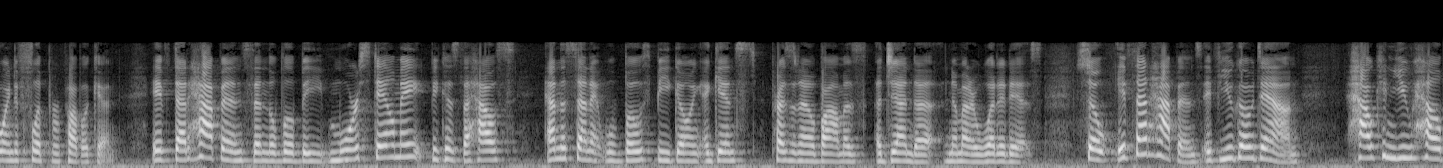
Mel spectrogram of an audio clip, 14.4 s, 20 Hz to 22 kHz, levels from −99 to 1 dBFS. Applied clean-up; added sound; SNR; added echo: none; none; none; none.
